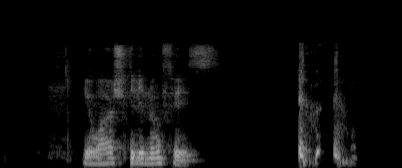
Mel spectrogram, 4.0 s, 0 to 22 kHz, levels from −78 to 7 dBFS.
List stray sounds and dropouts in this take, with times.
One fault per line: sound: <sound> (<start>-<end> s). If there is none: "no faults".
sound: cough (3.0-3.6 s)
